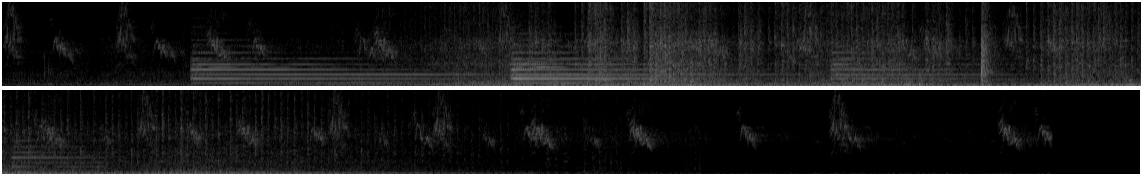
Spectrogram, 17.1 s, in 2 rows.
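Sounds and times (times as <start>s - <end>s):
small bird chirping: 0.0s - 2.0s, 2.6s - 16.4s
low background rumble: 2.7s - 12.8s.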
